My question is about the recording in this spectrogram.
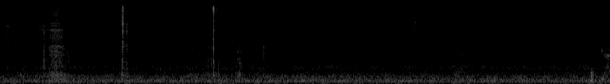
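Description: A Pokémon trading card being slid by hand into a clear plastic card sleeve: a faint soft rustle of plastic, then two light ticks a second apart.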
